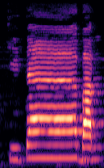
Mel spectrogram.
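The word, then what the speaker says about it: كِتَابًا: কিতাবান। আলিফটা হলো, আমরা মনে রাখবো, নো সাইন নো সাউন্ড, মানে এতে যেহেতু কোনো সাইন নাই, সুতরাং আমরা আলিফটা উচ্চারণ করব না, দুই জবরের উচ্চারণটাই করব।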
